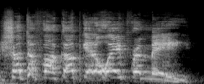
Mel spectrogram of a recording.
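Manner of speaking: high-pitched, strained fed-up rant; exasperated outburst. Acted. Worker to hovering manager, exasperated outburst.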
